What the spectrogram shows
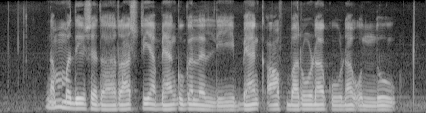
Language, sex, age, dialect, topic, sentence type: Kannada, male, 18-24, Coastal/Dakshin, banking, statement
